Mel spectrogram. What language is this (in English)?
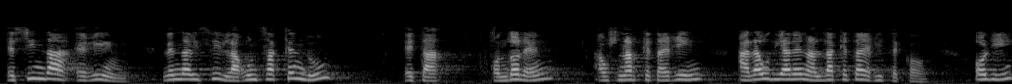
Basque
